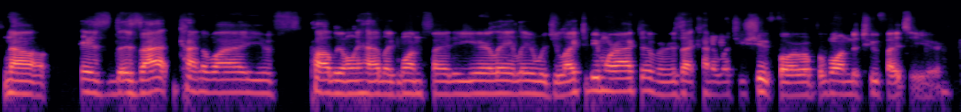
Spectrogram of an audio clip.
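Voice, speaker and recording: A man's voice: mid-range voice, flat delivery, moderate pace, a little mellow, rough recording. A man hosting a casual interview, asking questions with laid-back, brief affirmations. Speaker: interviewer, host.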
